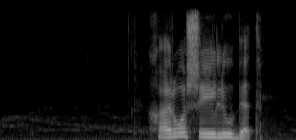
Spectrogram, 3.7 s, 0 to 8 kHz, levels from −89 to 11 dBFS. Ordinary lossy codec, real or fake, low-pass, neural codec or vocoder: none; real; 7.2 kHz; none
